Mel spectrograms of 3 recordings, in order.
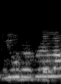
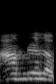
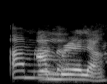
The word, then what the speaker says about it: umbrella: তাহলে এটা কি ইউমব্রেলা বলি না আমব্রেলা বলি? Umbrella. আমব্রেলা বলতে আমরা আ বলি না? আ বলি কিনা?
